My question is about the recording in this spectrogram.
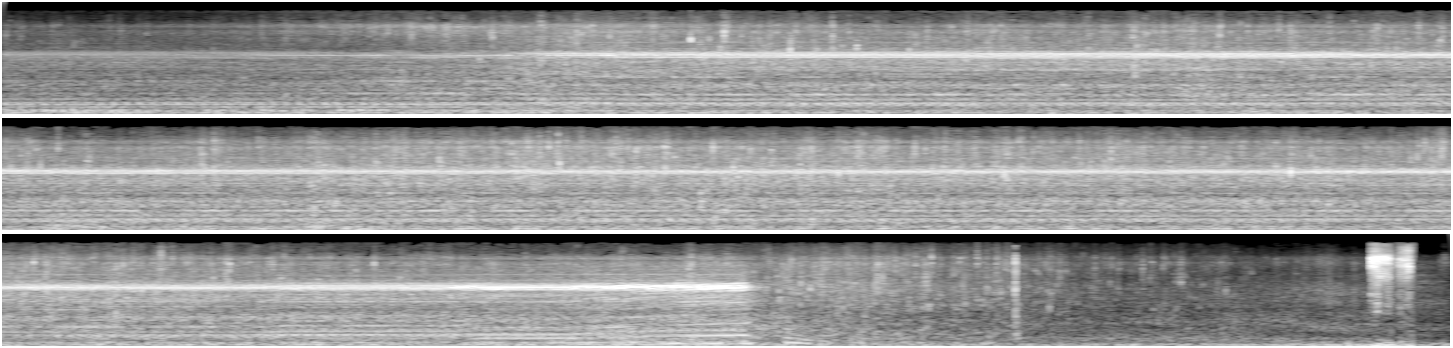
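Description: Homemade brushless electric outboard motor running under load through a worn Carver lower-unit gearbox, a steady multi-tone whine with a high note on top. Near the end the pitch rises briefly and the motor cuts off suddenly about eighteen seconds in, leaving only quieter background noise and one click.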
